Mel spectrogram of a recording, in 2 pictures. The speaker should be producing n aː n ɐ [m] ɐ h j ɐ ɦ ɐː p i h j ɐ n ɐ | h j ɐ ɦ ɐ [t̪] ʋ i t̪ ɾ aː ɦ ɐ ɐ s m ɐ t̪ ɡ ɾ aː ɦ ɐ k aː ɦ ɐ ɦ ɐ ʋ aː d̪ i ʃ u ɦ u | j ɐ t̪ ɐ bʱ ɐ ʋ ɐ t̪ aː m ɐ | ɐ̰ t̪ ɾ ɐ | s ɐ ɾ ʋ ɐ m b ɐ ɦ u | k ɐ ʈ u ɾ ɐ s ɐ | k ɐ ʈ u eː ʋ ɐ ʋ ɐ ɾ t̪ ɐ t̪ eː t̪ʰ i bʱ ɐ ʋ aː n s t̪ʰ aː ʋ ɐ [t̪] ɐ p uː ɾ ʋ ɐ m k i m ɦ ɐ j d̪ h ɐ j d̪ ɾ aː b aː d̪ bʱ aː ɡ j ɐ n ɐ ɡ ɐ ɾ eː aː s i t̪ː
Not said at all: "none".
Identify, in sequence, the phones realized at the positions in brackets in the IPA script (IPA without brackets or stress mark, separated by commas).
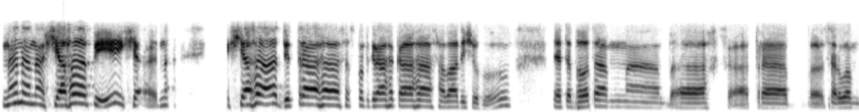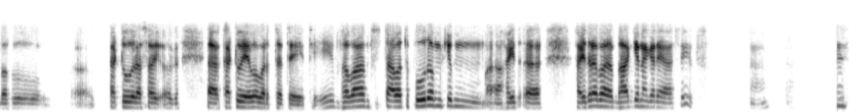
n, d̪, t̪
